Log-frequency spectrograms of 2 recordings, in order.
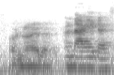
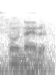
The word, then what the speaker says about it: Oneida: Oneida, sorry. Oneida. Glasses and mispronunciation.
